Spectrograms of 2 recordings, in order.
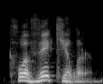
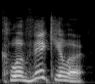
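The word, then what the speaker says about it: Clavicular: Clavvicular. I think that's it. Clvicular. So allegedly, you got a a grown man going by. I believe it's pronounced clavvicular.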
